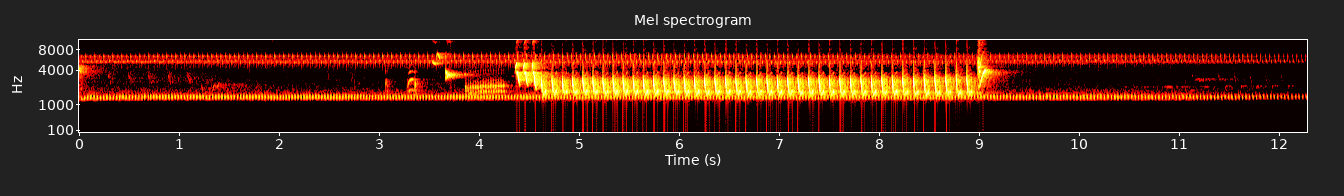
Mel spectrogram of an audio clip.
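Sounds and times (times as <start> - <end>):
common nightingale Luscinia megarhynchos singing: 0.0 - 1.7, 3.0 - 9.4, 10.6 - 12.2.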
